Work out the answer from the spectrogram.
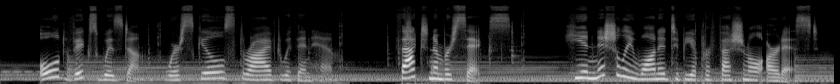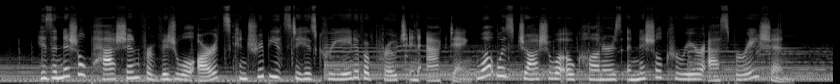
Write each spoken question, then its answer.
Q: What was Joshua O'Connor's initial career aspiration?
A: professional artist.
